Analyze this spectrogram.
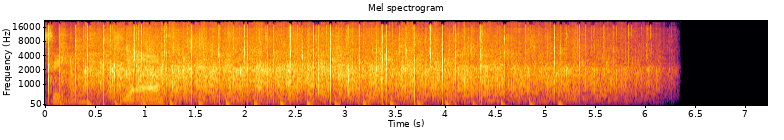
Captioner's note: applause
